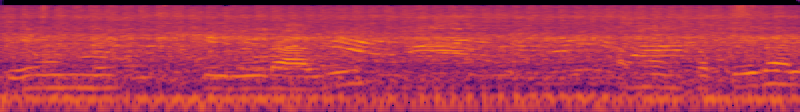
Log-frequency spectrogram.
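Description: Indistinct voices talking over a steady low hum and hiss.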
